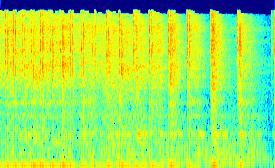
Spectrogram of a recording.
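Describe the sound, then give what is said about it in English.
A spinning wheel clicks rapidly, its sharp ticks starting as a fast rattle and gradually spacing out as it slows. The clicks are crisp and bright, with no voices. “Spin, spirit of the wheel.”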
